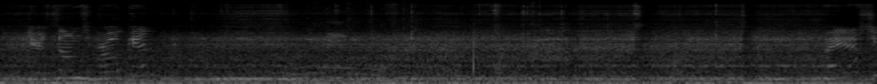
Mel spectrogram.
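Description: Steady road traffic and engine hum from a busy street, with brief indistinct speech in the first second.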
